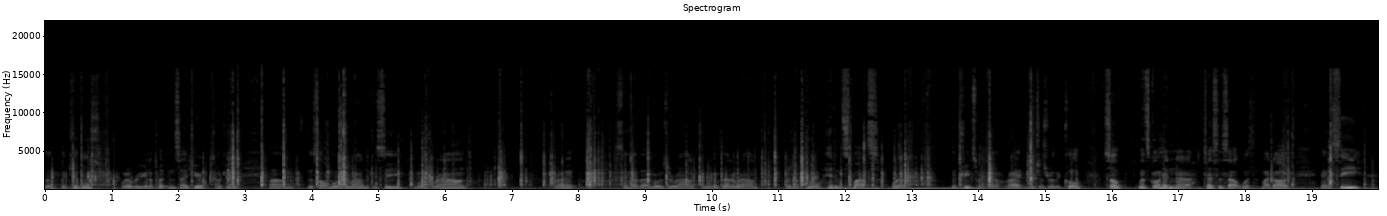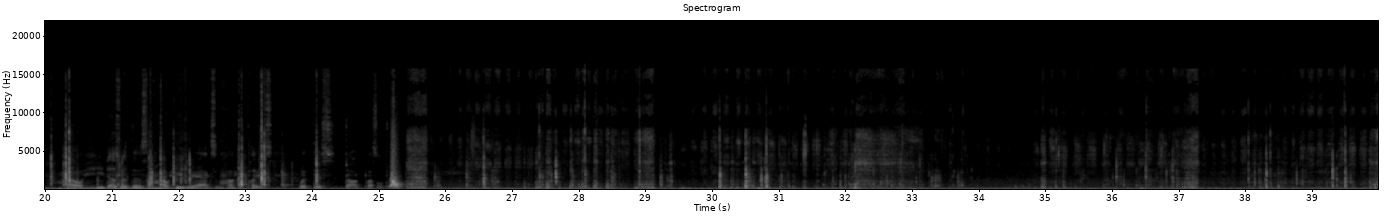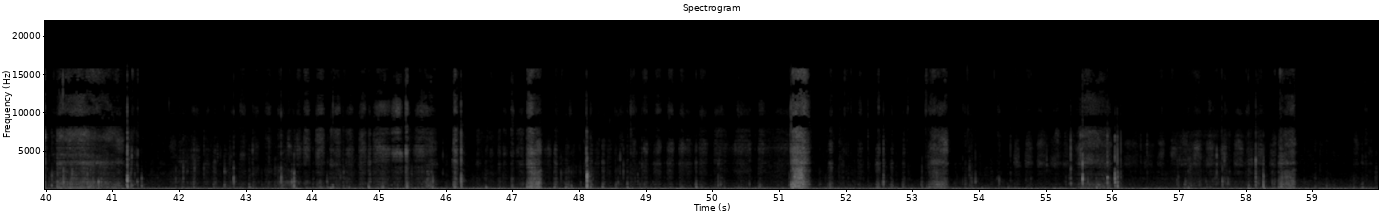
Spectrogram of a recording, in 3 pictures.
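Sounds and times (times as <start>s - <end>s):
plastic puzzle feeder clicks and scrapes: 0.0s - 25.0s, 25.7s - 34.0s, 34.8s - 49.0s.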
